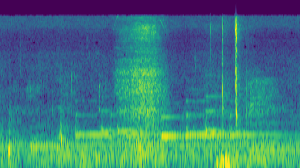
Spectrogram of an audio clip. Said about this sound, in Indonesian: sorry ada suara itu motor dari pembalap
